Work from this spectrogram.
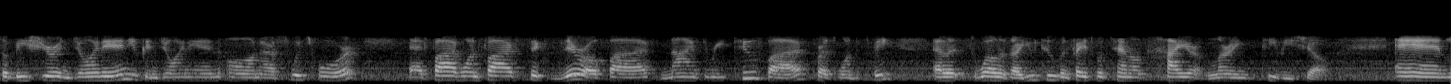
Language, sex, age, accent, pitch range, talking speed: English, female, 50-69, American, 140-185 Hz, 130 wpm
